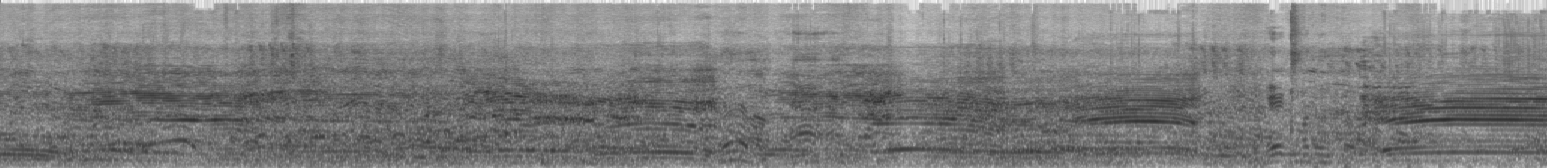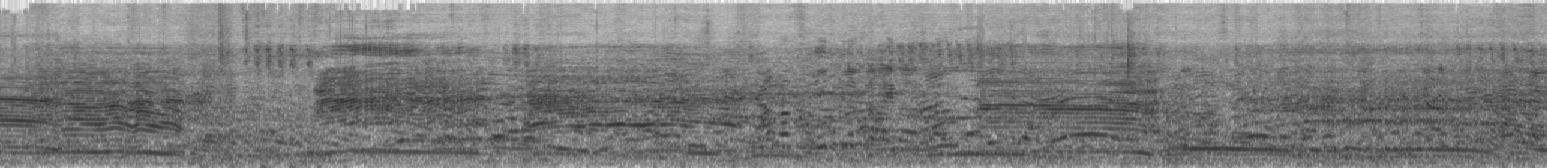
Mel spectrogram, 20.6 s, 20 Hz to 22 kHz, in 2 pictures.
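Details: Sahiwal bull calves at a busy cattle market in Mymensingh, Bangladesh, on 30 May 2024: repeated harmonic moos rise and fall throughout, several overlapping callers, over a constant crowd din of voices.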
